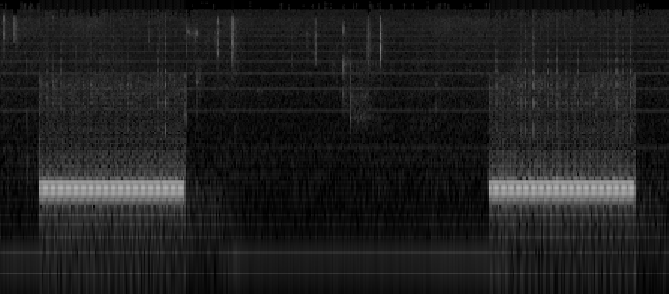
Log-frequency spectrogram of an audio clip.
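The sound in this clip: Telephone line tones: two loud, steady beeps of about two seconds each, separated by roughly four seconds of quiet line hiss, with a low hum running underneath throughout.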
